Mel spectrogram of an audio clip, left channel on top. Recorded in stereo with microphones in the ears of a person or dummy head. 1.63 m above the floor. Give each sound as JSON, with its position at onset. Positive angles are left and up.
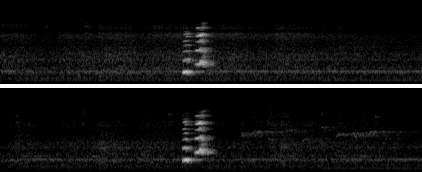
{"t": 1.8, "sound": "a giggle", "side_deg": -60, "distance_m": 1.5}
